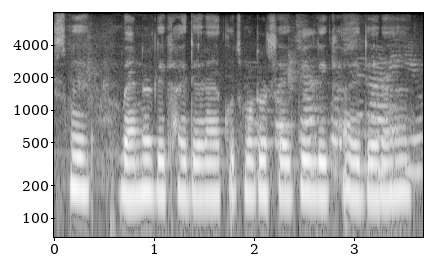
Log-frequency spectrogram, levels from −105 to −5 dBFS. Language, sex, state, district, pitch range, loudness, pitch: Hindi, male, Gujarat, Valsad, 160-170 Hz, -16 LUFS, 165 Hz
